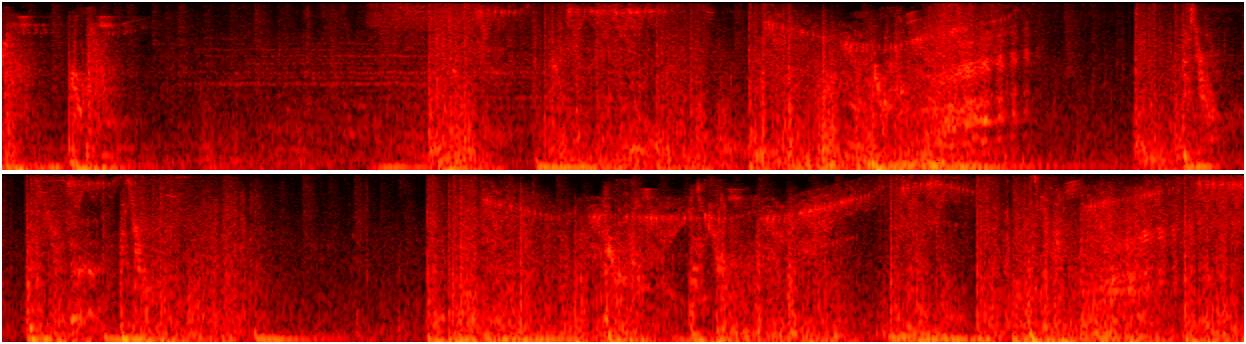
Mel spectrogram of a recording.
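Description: Crackling energy blasts burst and fizz.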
